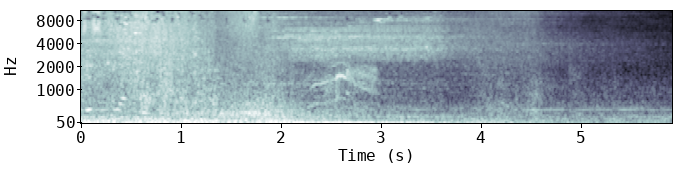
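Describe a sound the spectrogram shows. A triumphant game fanfare swells and then fades.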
